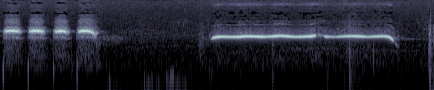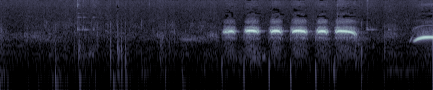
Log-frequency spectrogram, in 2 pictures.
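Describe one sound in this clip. A donkey brays loudly nearby, in short rasping bursts and a long drawn-out note.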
